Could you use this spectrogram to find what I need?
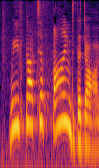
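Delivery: high, drawn-out hollering voice. Replying to a question in an alley, hollering. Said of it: "I hollered".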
